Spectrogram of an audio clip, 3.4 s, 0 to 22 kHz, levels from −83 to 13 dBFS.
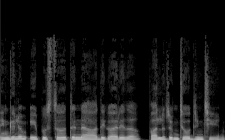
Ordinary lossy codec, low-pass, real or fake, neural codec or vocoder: MP3, 64 kbps; 19.8 kHz; fake; autoencoder, 48 kHz, 32 numbers a frame, DAC-VAE, trained on Japanese speech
